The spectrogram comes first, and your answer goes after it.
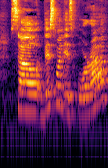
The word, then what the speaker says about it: Ora: so this one is Ora you can guess how you say it Oh RA so lean and so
